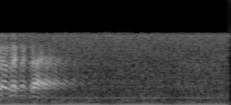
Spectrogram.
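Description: A man's lecturing voice trailing off on a drawn-out syllable in the first half second, then a pause holding only steady recording hiss and a faint low hum.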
